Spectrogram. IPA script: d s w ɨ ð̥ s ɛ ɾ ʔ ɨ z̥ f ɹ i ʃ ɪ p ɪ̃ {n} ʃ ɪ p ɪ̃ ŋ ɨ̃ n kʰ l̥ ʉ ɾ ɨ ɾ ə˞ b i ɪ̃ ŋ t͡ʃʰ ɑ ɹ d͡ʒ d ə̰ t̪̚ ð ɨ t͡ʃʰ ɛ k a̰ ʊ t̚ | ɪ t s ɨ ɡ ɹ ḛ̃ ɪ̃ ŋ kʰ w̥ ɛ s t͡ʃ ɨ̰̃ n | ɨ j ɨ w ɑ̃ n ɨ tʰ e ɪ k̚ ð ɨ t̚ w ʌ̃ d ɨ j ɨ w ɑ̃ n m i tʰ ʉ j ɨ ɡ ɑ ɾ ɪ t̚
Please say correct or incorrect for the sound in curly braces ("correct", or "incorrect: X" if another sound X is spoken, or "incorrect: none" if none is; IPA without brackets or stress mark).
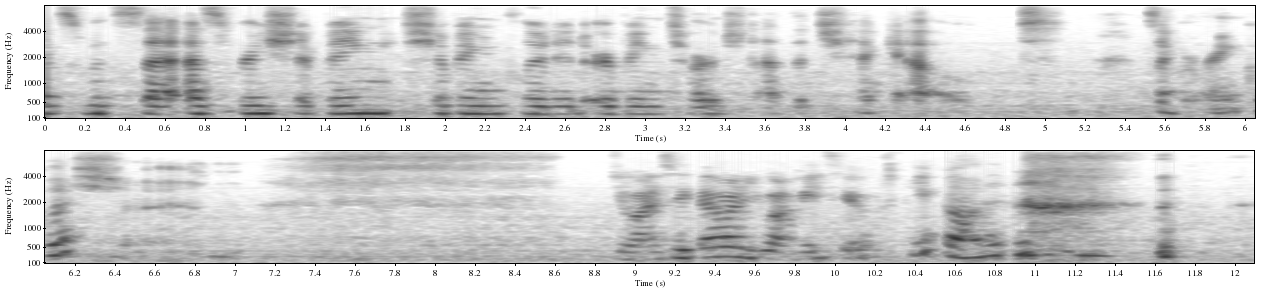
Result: incorrect: ŋ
